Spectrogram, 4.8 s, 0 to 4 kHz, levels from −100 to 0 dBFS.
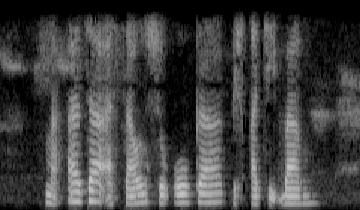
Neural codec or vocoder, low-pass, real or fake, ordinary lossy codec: none; 3.6 kHz; real; AAC, 24 kbps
